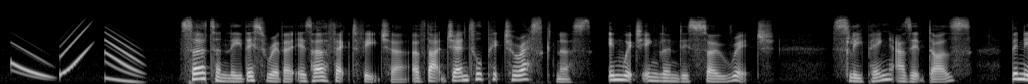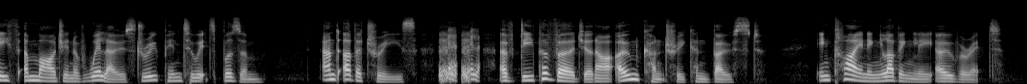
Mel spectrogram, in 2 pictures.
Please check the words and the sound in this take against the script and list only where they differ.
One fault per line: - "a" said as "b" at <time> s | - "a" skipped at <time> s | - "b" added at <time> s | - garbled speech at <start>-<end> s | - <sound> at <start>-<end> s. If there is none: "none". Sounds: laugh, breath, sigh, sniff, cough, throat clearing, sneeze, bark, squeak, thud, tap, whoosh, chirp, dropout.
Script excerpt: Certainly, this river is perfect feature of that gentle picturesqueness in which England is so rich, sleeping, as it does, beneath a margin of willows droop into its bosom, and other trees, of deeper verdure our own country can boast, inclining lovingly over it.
- chirp at 0.1-1.5 s
- laugh at 14.7-15.1 s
